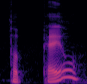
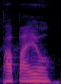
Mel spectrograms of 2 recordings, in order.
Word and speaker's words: Popeil: Barbara Streisand and husband Ron Papale?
